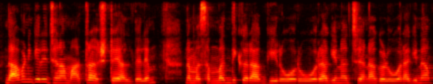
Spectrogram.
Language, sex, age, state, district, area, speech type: Kannada, female, 18-30, Karnataka, Davanagere, rural, spontaneous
